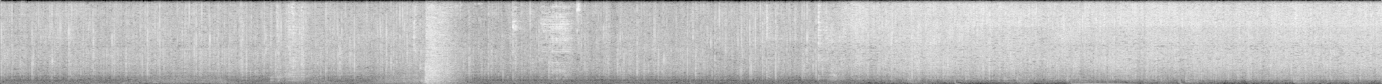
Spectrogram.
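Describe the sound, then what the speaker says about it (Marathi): Okra sizzles steadily in hot oil in a pan, a constant frying hiss with occasional sharper clinks and scrapes of stirring, the sizzle swelling louder toward the end. "आणि ह्याच्यात ह्या भेंड्या भाजून घ्यायच्या."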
